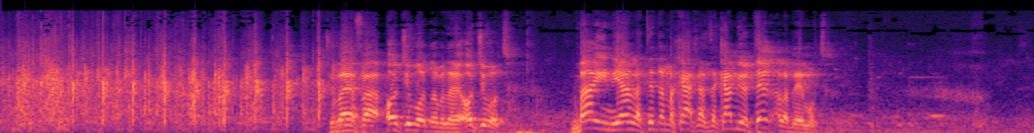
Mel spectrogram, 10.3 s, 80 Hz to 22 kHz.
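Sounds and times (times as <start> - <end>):
audience applause: 0.0 - 4.1
speech: 3.3 - 8.4.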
